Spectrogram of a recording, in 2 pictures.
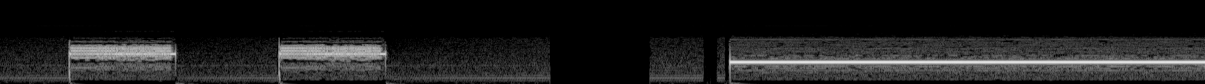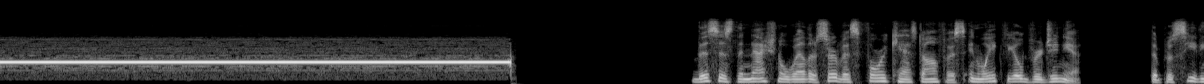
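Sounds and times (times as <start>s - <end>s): long steady alarm tone: 0.7s - 1.8s, 2.8s - 3.9s.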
